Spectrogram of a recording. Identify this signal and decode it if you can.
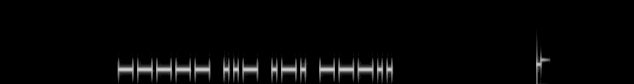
Morse code, heard as a keyed tone, about 25 wpm, 700 Hz. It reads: 0UR8
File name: practice / 25wpm / Four Letter-Number Combinations - 25wpm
